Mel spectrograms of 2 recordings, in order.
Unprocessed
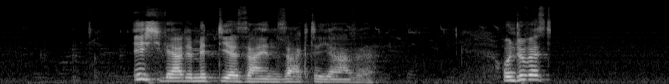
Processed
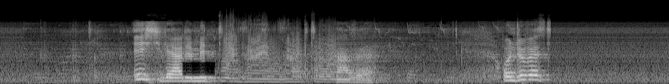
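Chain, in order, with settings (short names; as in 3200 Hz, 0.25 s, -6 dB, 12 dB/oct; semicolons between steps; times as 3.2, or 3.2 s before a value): per-bin compression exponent 0.6; LPF 7700 Hz 24 dB/oct; 1.82–2.92 spectral gain 380–1100 Hz -30 dB; in parallel at -1.5 dB: limiter -15 dBFS, peak gain reduction 11 dB; 2.15–3.37 on the sum: core saturation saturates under 3400 Hz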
